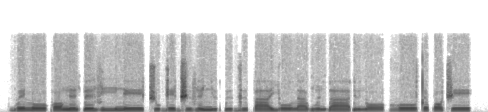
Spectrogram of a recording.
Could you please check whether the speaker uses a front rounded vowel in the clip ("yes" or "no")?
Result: no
